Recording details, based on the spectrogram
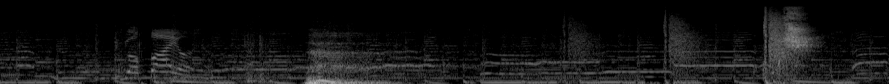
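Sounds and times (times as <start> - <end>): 
speech: 1.3 - 2.1
whip crack effect from a pinball machine: 6.6 - 7.1, 7.6 - 8.3.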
